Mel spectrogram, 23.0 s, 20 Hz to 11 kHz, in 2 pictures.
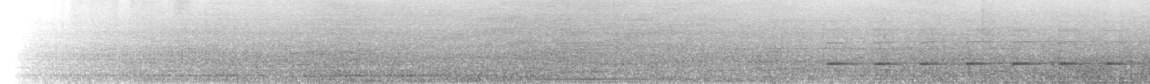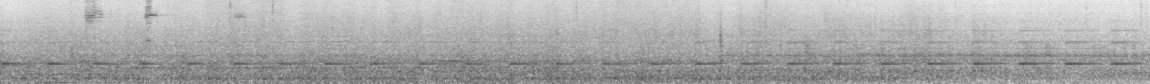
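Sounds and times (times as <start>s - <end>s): road traffic noise: 0.2s - 23.0s
level crossing warning bell: 8.1s - 23.0s.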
